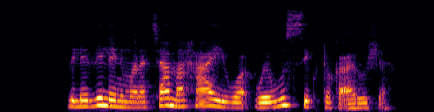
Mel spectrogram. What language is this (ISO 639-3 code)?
swa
